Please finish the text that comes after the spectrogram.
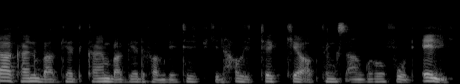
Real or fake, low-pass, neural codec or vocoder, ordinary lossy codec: fake; 7.2 kHz; vocoder, 44.1 kHz, 128 mel bands, Pupu-Vocoder; none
